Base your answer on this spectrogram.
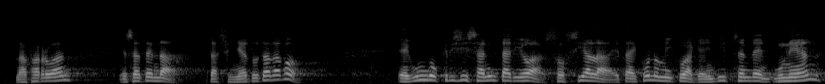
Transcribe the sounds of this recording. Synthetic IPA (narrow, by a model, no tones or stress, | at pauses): nafaro̞an | e̞sat̪e̞nd̪a̰t̪asiɲat̪ut̪aðaɣ̞o̞ | e̞ɣ̞uŋɡo̞kɾisisanit̪aɾio̞aso̞sialae̞t̪aeko̞no̞miko̞akɡajnd̪it͡se̞nd̪e̞nune̞an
